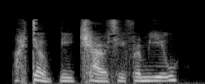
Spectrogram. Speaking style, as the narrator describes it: I spat at him

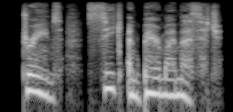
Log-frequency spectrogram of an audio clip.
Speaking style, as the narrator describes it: she whispered

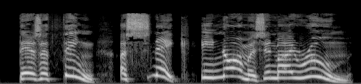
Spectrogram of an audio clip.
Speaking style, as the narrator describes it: yelled Merriweather

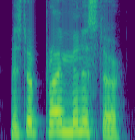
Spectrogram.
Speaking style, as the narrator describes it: shouted a reporter

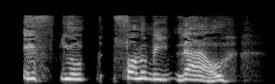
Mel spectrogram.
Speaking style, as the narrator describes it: replied Hazel desperately

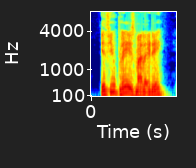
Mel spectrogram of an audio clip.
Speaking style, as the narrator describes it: he called out to Aunt Paul

